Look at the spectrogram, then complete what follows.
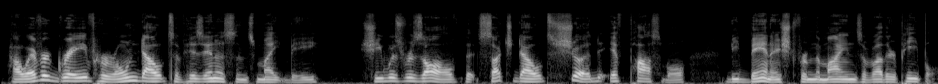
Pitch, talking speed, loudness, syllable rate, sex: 130 Hz, 175 wpm, -18 LUFS, 4.9 syllables/s, male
